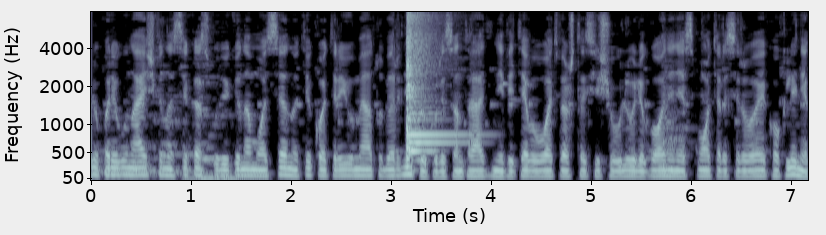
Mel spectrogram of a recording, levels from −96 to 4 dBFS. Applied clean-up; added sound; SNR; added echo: classical method Wiener filter.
